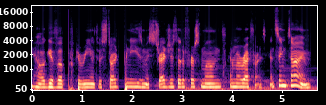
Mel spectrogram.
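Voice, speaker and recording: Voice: medium pitch, a little mellow. A speaker from Brazil with a Brazilian accent and Portuguese as a first language, narrating a personal vlog from a script as a language learner.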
